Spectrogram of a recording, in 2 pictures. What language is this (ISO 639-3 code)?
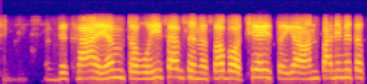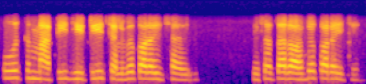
mai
